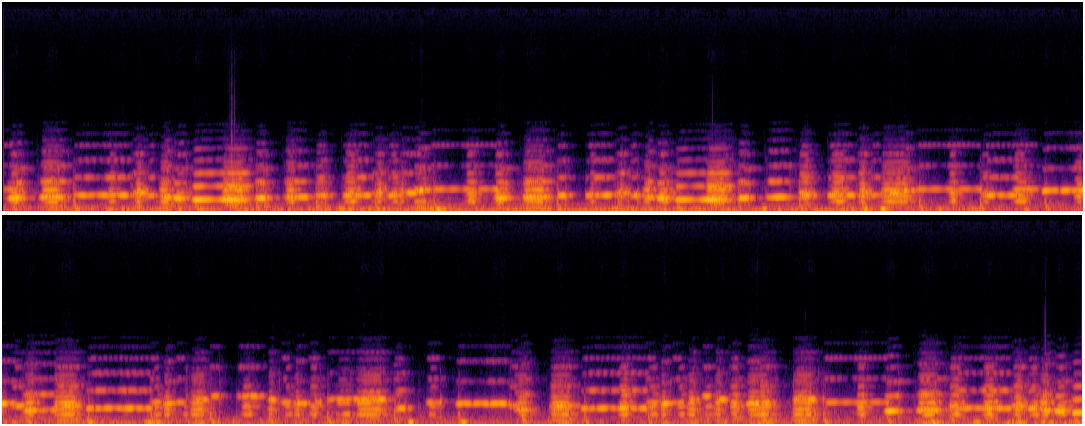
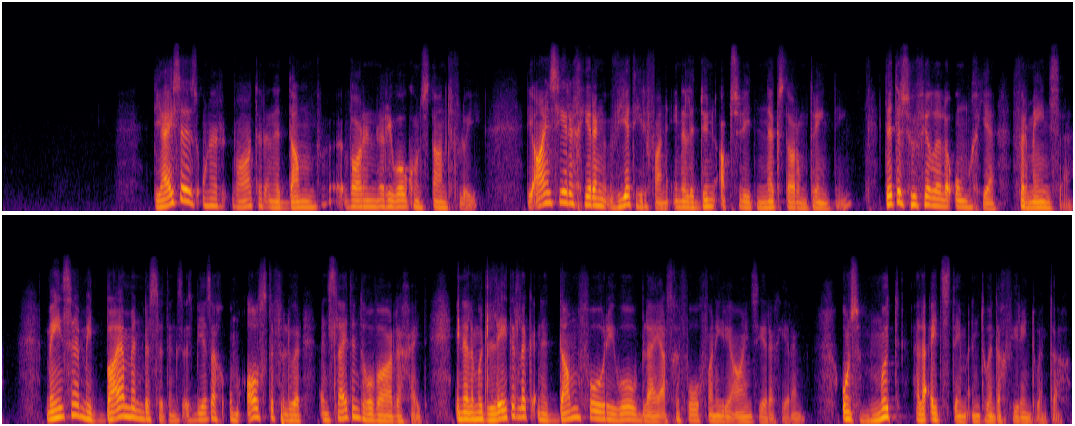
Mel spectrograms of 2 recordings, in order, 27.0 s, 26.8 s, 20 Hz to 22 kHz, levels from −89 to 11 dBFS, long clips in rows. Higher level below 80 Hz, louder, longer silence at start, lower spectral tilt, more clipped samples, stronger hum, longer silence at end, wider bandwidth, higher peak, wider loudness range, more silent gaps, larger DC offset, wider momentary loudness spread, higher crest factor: first, -26 dBFS vs -46 dBFS; about the same, -16 LUFS vs -18 LUFS; second, 0 s vs 1.9 s; first, -13.5 dB/octave vs -8.5 dB/octave; neither; neither; second, 0 s vs 0.15 s; second, 1.8 kHz vs 8 kHz; about the same, 0 dBFS vs 0 dBFS; about the same, 4 LU vs 4 LU; neither; neither; second, 8 LU vs 12 LU; about the same, 16 dB vs 18 dB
